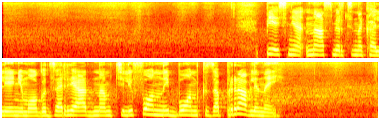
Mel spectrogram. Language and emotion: Russian, positive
